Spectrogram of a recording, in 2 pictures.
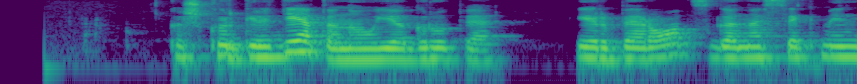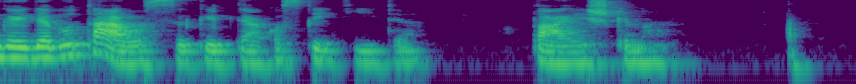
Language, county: Lithuanian, Vilnius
